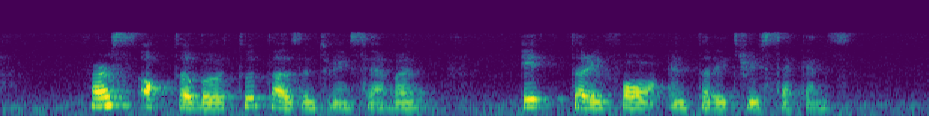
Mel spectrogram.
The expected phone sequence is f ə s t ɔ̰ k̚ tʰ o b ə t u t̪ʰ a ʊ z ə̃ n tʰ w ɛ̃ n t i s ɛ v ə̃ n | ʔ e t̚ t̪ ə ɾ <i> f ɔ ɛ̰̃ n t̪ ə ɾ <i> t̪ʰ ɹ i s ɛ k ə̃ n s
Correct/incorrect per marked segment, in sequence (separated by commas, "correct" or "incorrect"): correct, correct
